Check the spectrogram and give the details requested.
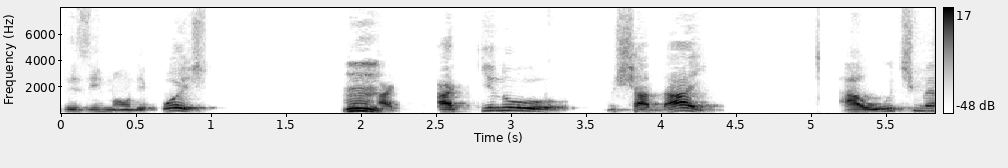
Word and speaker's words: Shaddai: Ele falou que ele estava, uma certa feita, num culto, e um determinado pregador foi pronunciar o Shaddai. Ele falou Shaddai. Nossa! Falou Shaddai.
